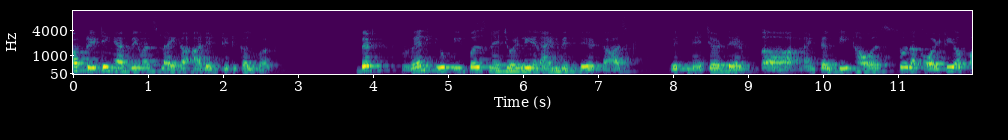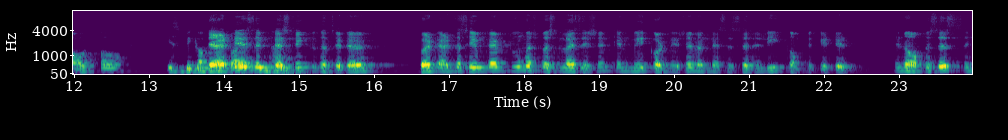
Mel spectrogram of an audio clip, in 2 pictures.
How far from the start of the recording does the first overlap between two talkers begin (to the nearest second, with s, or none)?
14 s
